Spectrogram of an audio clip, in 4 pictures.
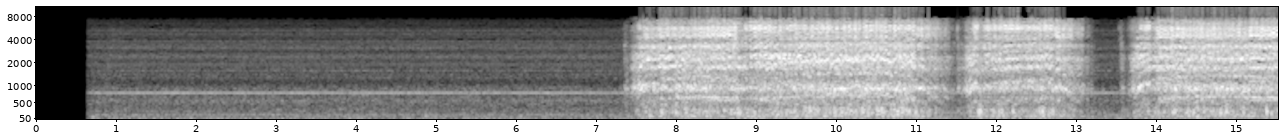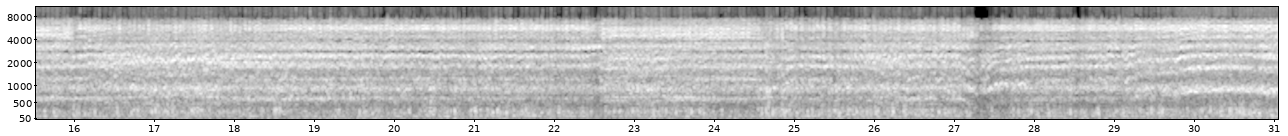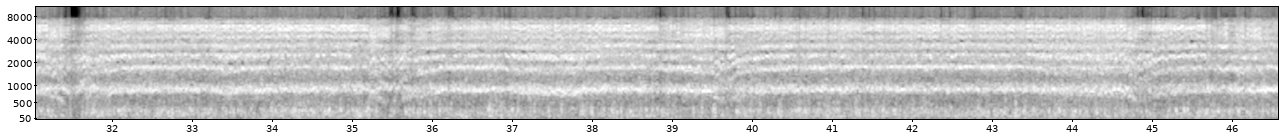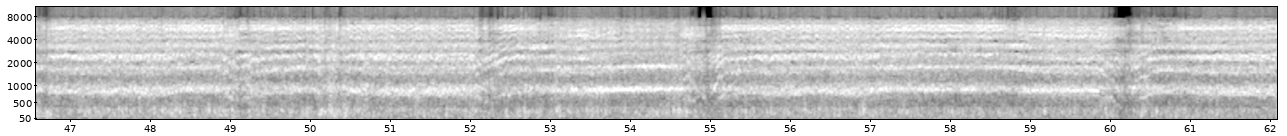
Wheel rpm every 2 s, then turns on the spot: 0, 0, 0, 0, 130, 140, 100, 140, 160, 160, 160, 160, 160, 150, 160, 200, 200, 200, 210, 220, 220, 230, 190, 220, 210, 210, 200, 150, 210, 210, 170.
none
